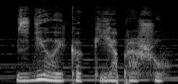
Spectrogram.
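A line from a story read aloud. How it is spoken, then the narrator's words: Soft whisper. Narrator (Russian): тихо прошептала Азазелю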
